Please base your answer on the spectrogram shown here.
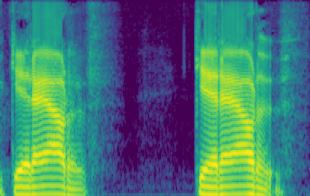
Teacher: And you'll notice that it happens when I just say get, but the moment I say get out, I no longer do it at the end of get, but I still do it at the end of out because there's no word after it. So, what's happening to the T at the end of get when I say get out, it's turning into a T flap. And then this happens again for the word out as soon as I put the word of after out, get out of.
